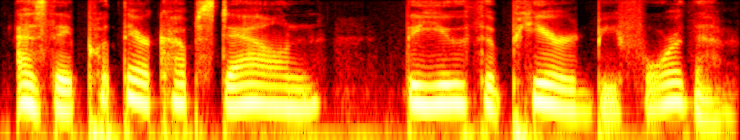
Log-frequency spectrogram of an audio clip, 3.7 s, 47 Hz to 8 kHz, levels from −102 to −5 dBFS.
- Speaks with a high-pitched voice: No, medium, 165 Hz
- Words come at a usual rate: Yes, average, 180 wpm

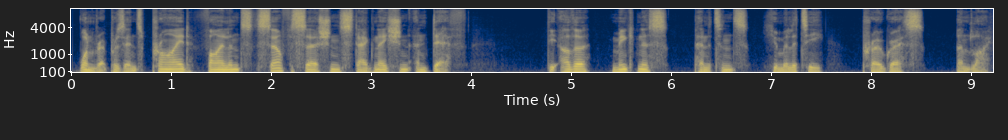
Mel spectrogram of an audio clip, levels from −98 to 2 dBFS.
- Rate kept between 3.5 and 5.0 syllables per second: No, 5.2 syllables/s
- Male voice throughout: Yes, male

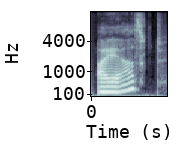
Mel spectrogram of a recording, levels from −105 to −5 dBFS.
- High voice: Yes, high, 195 Hz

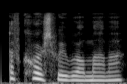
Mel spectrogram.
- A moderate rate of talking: No, fast, 235 wpm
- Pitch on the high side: Yes, high, 205 Hz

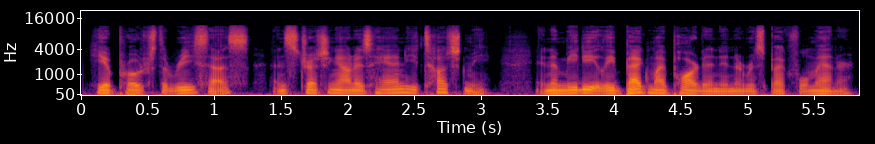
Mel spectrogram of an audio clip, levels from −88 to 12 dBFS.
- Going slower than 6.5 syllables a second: No, 6.6 syllables/s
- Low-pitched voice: Yes, very low, 90 Hz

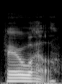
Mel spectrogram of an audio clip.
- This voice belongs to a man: Yes, male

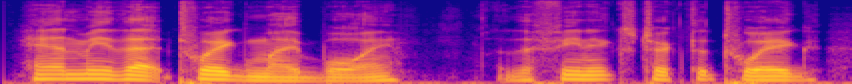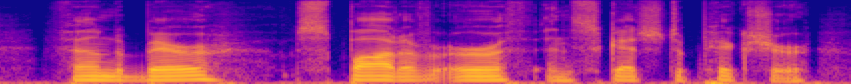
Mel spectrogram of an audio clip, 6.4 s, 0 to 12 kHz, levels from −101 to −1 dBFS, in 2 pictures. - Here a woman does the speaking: No, male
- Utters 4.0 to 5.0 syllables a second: Yes, 4.8 syllables/s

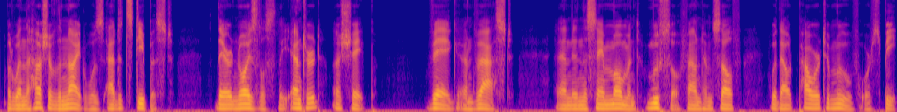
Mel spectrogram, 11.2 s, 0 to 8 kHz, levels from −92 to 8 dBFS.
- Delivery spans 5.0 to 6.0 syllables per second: Yes, 5.2 syllables/s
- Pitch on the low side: Yes, low, 105 Hz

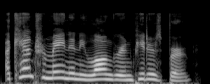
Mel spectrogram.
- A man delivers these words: No, female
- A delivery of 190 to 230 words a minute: Yes, average, 200 wpm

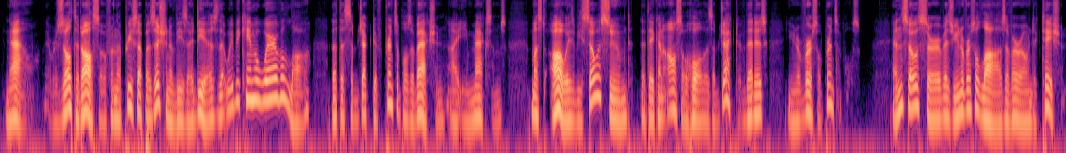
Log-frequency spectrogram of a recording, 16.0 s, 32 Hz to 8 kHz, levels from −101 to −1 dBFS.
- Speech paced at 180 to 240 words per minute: Yes, average, 195 wpm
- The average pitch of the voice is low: Yes, low, 125 Hz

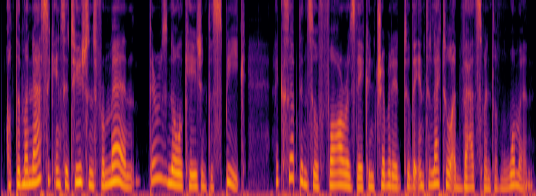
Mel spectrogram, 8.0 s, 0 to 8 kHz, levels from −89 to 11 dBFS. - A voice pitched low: No, medium, 185 Hz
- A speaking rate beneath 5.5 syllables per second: No, 6.0 syllables/s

